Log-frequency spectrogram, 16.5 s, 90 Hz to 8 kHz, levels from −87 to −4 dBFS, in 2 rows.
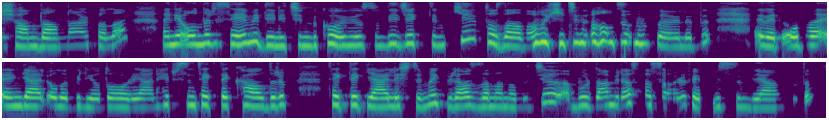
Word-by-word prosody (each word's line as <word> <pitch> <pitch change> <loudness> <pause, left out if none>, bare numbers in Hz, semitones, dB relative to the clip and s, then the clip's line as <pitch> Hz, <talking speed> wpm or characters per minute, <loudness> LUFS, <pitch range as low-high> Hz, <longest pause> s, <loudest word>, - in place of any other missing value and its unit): şamdanlar 230 +1 -1
falan. 245 - -3 0.4
Hani 270 +3 +3
onları 270 +2 +4
sevmediğin 275 -3 +3
için 235 +1 -2
mi 245 - -4
koymuyorsun?" 250 -2 +1
diyecektim 275 -2 -3
ki 375 +8 -3 0.2
toz 280 -6 +2
almamak 240 +7 +4
için 310 +2 +3
olduğunu 315 -3 +1
söyledin. 225 +3 -3 0.5
Evet, 475 -2 +4
o - - +6
da 255 0 +6
engel 235 -1 +3
olabiliyor, 220 -2 -1
doğru. 215 -2 -1
Yani 215 0 -3
hepsini 255 0 -2
tek 260 -1 0
tek 240 -1 +2
kaldırıp, 235 +1 +1 0.4
tek 260 -1 +1
tek 255 -2 +2
yerleştirmek 230 +4 +1
biraz 230 +1 +1
zaman 225 0 -2
alıcı. 220 +10 -4 0.2
Buradan 240 +2 -1
biraz 265 +5 -1
tasarruf 250 -1 -5
etmişsin 220 -1 -4
diye 205 0 -3
anladım. 215 - -8
245 Hz, 140 wpm, -26 LUFS, 225-275 Hz, 0.5 s, o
